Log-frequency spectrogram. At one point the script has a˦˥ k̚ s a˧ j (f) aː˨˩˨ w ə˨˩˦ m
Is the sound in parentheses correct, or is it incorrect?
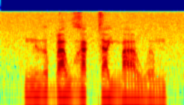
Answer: incorrect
